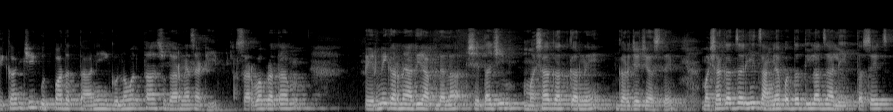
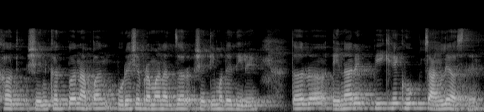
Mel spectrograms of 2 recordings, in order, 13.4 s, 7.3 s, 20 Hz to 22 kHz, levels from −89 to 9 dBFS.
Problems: constant background noise, echo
